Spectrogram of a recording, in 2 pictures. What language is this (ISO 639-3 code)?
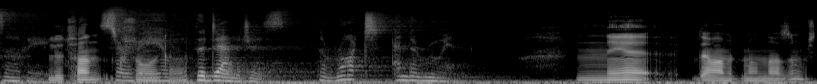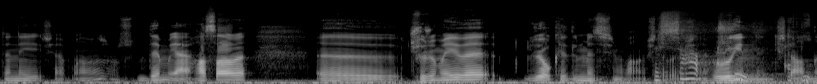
tur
